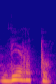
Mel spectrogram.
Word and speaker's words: virtù: ok pas de souci le ou accent grave position finale. En position finale pas d'allongement vocalique la virtù la vertu la Juvent jeunesse. la Joventu la Virtou enfin toujours cette histoire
